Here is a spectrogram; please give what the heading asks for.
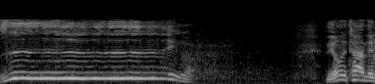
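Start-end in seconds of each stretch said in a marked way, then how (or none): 0.0-1.7 high electric whirr; long, high mechanical drone; motorized chair buzz. Retold or imitated. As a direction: imitate the chair driving off. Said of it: "And then he goes".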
